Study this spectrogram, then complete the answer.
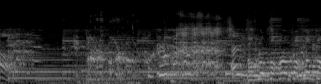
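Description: A goat bleats repeatedly in wavering cries while being caught in a radio drama scene, close and fairly loud, with people's voices and scuffling mixed in.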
